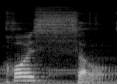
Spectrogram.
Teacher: Kita nampakkan sin dulu baru ke ra yang sukunnya. Seperti orang baru ingin memulai huruf ra.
